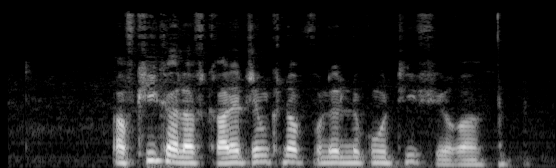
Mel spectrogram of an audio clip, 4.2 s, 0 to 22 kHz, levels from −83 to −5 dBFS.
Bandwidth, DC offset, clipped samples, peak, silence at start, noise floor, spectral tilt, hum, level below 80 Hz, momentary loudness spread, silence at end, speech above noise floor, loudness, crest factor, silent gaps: 16 kHz; under 0.1%; under 0.1%; -2 dBFS; 0.85 s; -64 dBFS; -8 dB/octave; none; -56 dBFS; 14 LU; 0.35 s; 43 dB; -21 LUFS; 20 dB; none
